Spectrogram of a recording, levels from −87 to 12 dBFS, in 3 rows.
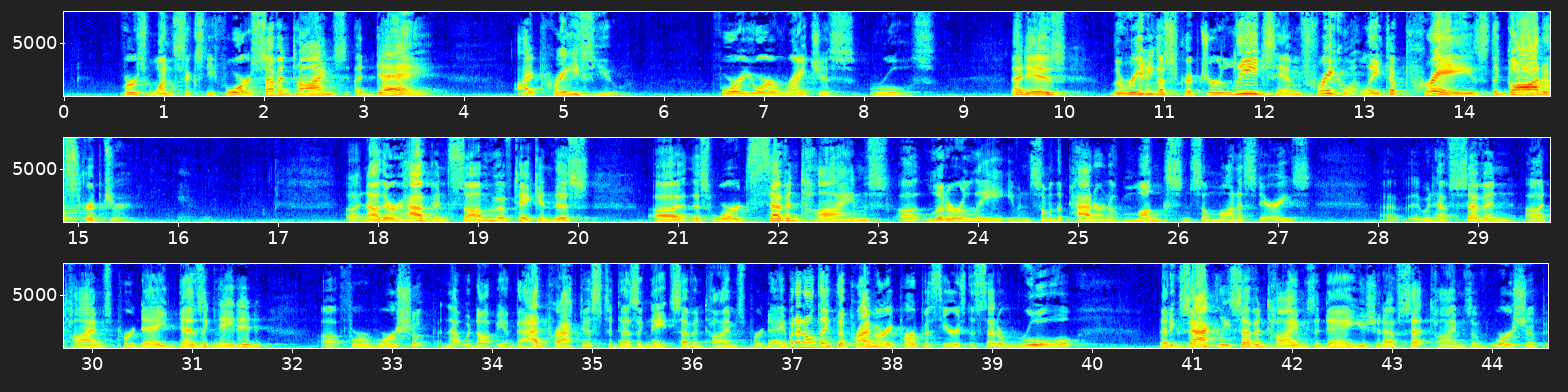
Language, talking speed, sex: English, 145 wpm, male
